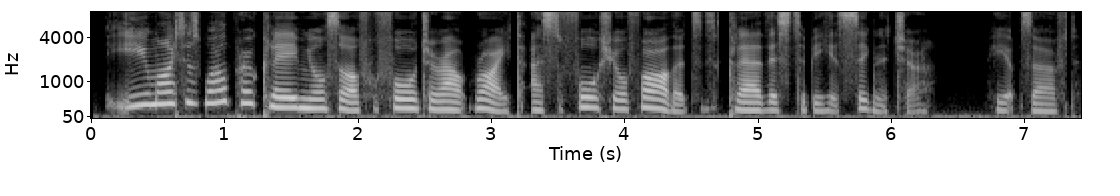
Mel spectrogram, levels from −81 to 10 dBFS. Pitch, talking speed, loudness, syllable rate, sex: 210 Hz, 185 wpm, -16 LUFS, 5.3 syllables/s, female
